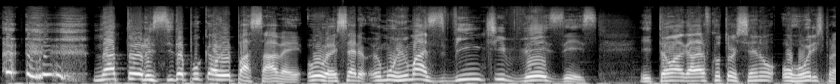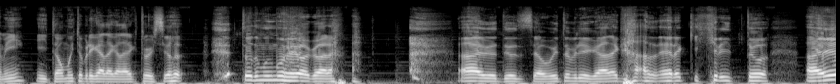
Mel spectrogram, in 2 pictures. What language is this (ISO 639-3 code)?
por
